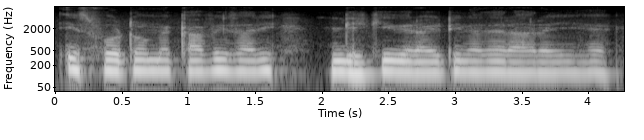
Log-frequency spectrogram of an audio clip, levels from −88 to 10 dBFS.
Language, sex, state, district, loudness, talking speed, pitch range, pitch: Hindi, male, Rajasthan, Jaipur, -15 LUFS, 170 wpm, 125-140 Hz, 130 Hz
